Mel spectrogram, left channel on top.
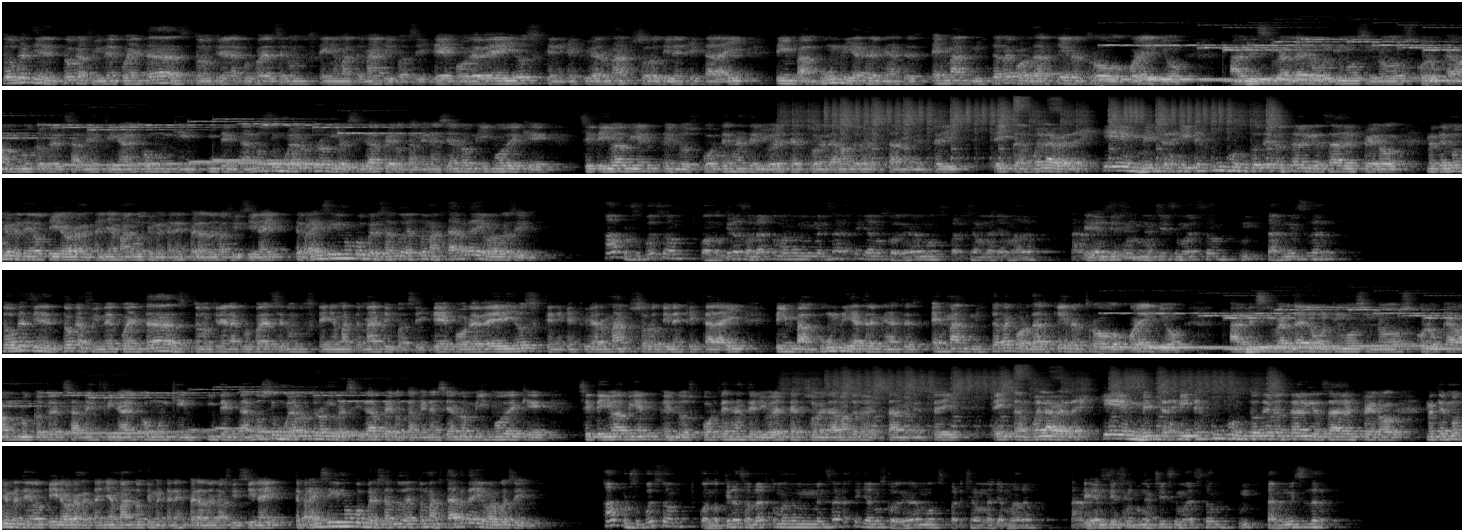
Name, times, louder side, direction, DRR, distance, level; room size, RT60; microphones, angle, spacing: voice 1, 0.0-24.1 24.5-34.5 40.0-40.7, right 1 dB, 85° right, 1 dB, 1.1 m, -27 dB
sound 1, 11.0-19.0, left 1 dB, 80° left, 1.0 m, -29 dB
sound 2, 22.3-27.4, left 3 dB, 35° left, 0.7 m, -36 dB
voice 2, 35.2-39.5 39.9-42.4, right 3 dB, 45° right, 3 dB, 0.3 m, -32 dB
4.4 x 3.2 x 3.1 m, 0.64 s
head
